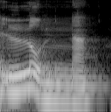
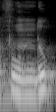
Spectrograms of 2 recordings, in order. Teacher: quella ND per assimilazione, si dice così in questo fenomeno fonetico, abbiamo una NN, quindi la doppia N, ND diventa NN.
